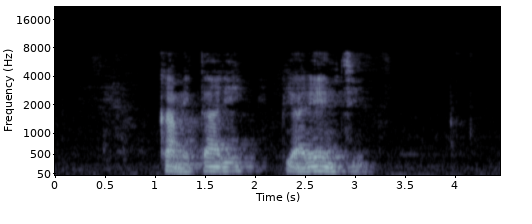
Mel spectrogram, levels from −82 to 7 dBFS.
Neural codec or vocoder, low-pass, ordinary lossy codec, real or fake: none; 7.2 kHz; Opus, 64 kbps; real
